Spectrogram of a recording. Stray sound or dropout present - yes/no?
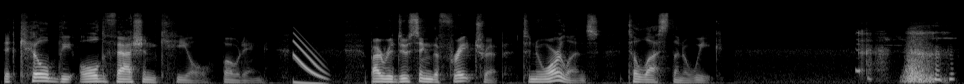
yes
